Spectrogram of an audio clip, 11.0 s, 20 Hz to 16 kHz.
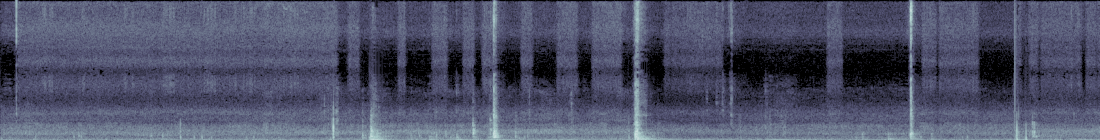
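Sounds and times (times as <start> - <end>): sharp thump: 6.3 - 6.7.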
